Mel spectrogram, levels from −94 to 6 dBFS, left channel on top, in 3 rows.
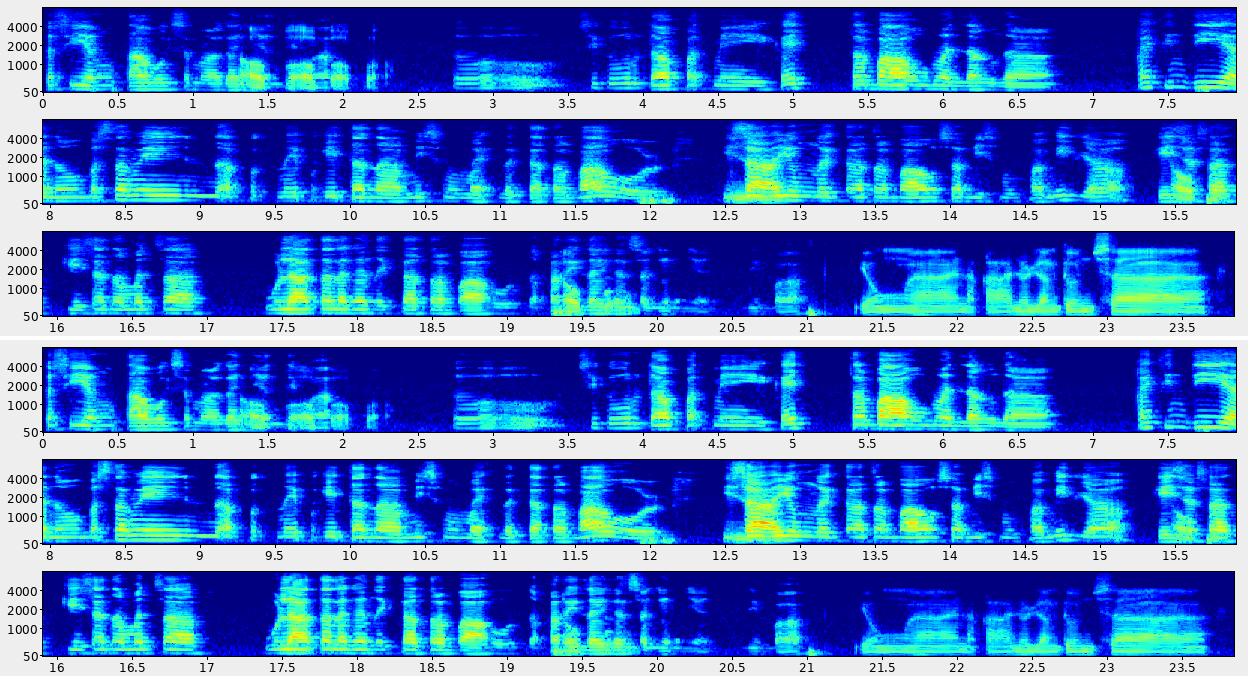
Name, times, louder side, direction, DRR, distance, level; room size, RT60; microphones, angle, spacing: voice 1, 0.0-1.9 2.7-4.2 4.5-5.0 5.4-6.7 7.3-9.2 9.5-12.0 12.5-16.9 17.4-19.0 19.4-20.3 20.8-21.0, right 4 dB, 60° right, 1.7 m, -35 dB
voice 2, 1.3-2.0 12.5-12.9 15.5-15.8 19.3-19.9 21.3-23.7, left 5 dB, 55° left, 0.4 m, -40 dB
8.7 x 3.8 x 3.1 m
head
